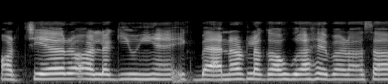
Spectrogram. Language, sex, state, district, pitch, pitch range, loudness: Hindi, female, Chhattisgarh, Rajnandgaon, 235 Hz, 230-245 Hz, -15 LUFS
